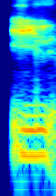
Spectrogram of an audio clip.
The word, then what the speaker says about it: ils: ils. Oui, très bien, merci. C'est il. Et oui, mais on va prononcer il, tout simplement.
